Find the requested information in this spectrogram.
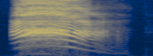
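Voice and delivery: sudden loud, high "Ah!"; startled pained yelp. Acted. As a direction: yelp as if just slapped. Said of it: "his head immediately snaps forward and he goes".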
